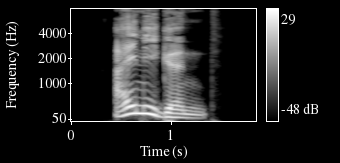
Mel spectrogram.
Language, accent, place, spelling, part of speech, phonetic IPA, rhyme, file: German, Germany, Berlin, einigend, verb, [ˈaɪ̯nɪɡn̩t], -aɪ̯nɪɡn̩t, De-einigend.ogg
- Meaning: present participle of einigen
